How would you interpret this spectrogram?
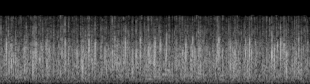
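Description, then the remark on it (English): A steady wash of applause from a crowd, many hands clapping at once in a dense, continuous patter at an even loudness, with no voices rising above it. “So bring on the applause, and off we go.”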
